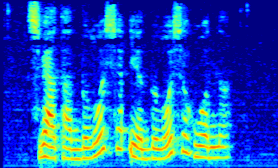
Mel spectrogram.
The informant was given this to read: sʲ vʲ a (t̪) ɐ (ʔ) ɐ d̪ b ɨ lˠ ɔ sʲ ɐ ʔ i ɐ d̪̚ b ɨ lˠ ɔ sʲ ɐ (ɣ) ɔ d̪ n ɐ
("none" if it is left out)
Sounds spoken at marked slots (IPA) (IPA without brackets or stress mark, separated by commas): t̪, none, ɣ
